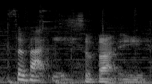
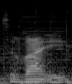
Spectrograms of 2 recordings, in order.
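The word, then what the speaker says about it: Savai'i: Yep, and then we went to the other island, Savi. Is that how you say it? Sava'i. Sava'i.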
